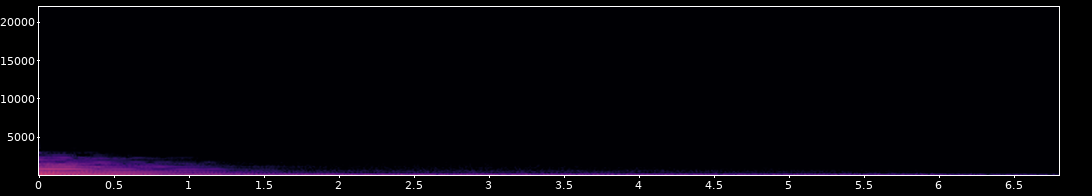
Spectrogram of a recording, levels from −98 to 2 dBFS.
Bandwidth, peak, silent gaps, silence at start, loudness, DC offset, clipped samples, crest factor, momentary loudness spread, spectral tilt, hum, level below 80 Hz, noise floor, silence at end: 3.1 kHz; -36 dBFS; none; 0 s; -58 LUFS; under 0.1%; under 0.1%; 22 dB; 17 LU; -6 dB/octave; none; -62 dBFS; -77 dBFS; 0.15 s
